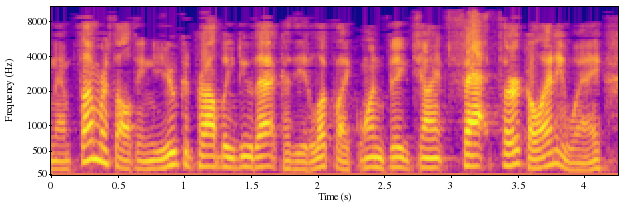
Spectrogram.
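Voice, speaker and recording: A cartoonish character voice, female-sounding and at a medium pitch, races along at a very fast pace over noticeable background noise. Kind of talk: comic overacting. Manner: mocking, sing-song, bratty.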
